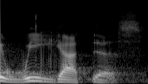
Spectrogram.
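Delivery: low, slow self-assured swagger; smug, self-satisfied drop in pitch; arrogant. Acted. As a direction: say it cocksure, low and unhurried. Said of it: "do we arrogantly say".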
